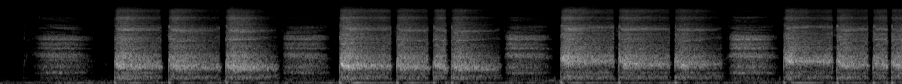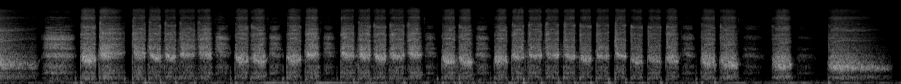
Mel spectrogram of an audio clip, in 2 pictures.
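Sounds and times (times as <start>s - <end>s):
rhythmic breaths blown forcefully as a breath-pattern exercise for brass players: 0.3s - 18.0s.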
